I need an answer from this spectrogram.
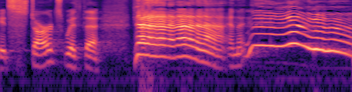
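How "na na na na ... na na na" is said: mock whiny child tone, higher and louder. Describing how a sibling quarrel starts: imitating a child whining. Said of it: "Why are you whining?".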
